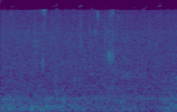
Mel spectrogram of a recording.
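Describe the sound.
A faint thunderstorm: continuous rain hiss over a low, rolling thunder rumble that stays steady without sharp cracks, with no voices present.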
